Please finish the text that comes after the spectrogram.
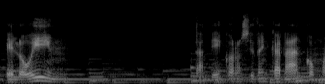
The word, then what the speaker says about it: Elohim: Elohim, todavía hasta el día de hoy se pronuncia Elohim, pero que no correspondía a Yahvé, sino a otro dios o a otra deidad.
